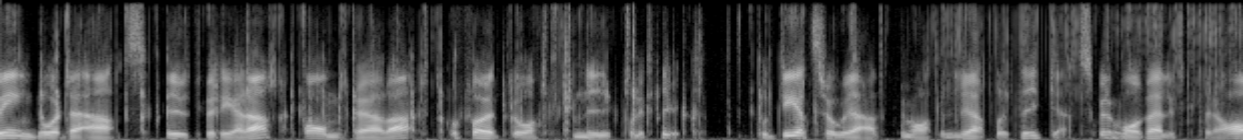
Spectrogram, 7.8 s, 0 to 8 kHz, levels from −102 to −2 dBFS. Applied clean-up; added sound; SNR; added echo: neural diffusion model UNIVERSE++.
